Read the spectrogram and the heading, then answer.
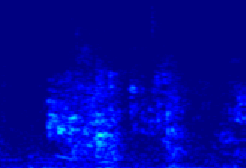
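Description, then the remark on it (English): Water sloshes and splashes gently in a bathtub as a child is bathed to wash off dirt, a few soft swirling movements over a second or so, fairly quiet, with no one talking. “I know you're old enough to take a bath by yourself, but I want to make sure we get all that dirt off of you.”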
